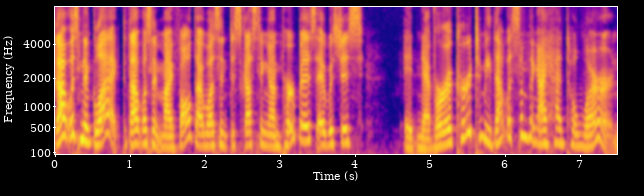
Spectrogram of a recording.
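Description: With a plain, everyday voice, a woman speaks fairly quickly at a fairly high pitch with lively intonation, on a very clean recording with a silent background. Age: 20s. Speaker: podcast co-host and parent. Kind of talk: casual chat.

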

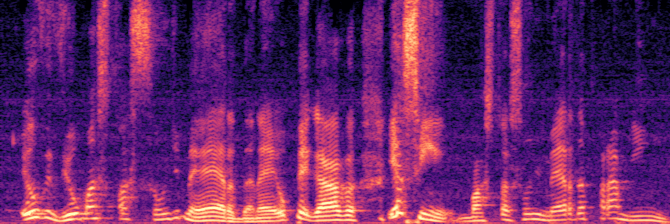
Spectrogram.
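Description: A man's fairly high voice with very wide pitch swings at a moderate pace, music in the background. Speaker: podcast co-host, programmer. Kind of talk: casual chat. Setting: home studio, live stream.

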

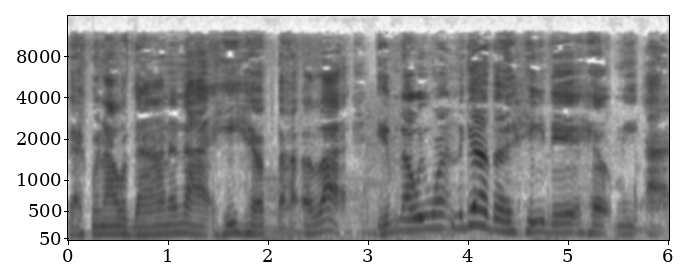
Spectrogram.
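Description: An American-accented man at a moderate pace, ordinary pitch variation, and music in the background. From Houston, Texas. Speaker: podcast host. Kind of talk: personal storytelling monologue. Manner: casual, filler-heavy.

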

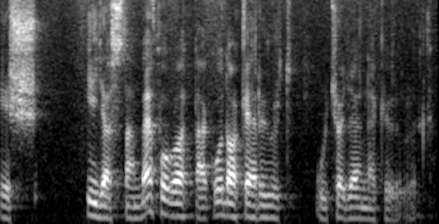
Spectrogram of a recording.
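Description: Dark and mellow in tone, a man's voice is heard. He talks at a fairly slow pace. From Hungary, Solymár. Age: 70s. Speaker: decorative painter and gilder. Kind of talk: interview.

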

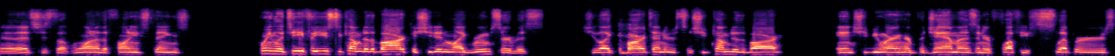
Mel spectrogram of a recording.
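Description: With a dry, close sound and no echo, this is an ordinary speaking voice with fairly even intonation. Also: man, medium pitch for a man, fairly quick pace. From Michigan. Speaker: comedian and bartender. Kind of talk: casual chat. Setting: video call, outdoors.

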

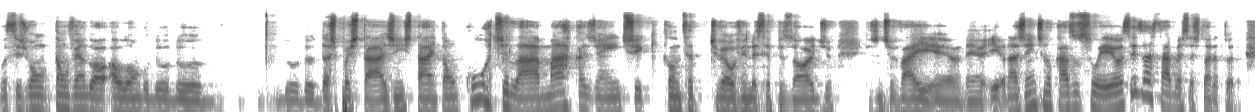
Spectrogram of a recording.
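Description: Bright and sharp in tone, a man speaks at medium pitch with ordinary pitch variation. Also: moderate pace. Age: 20s. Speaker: podcast host. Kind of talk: casual chat.

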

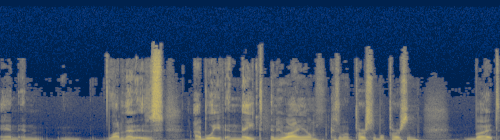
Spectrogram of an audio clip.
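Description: This man's voice has vocal fry. He speaks at a fairly quick pace. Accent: Texan. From Texas Panhandle (Amarillo). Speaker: school superintendent. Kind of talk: interview.

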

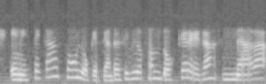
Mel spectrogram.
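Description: A woman speaks with ordinary pitch variation. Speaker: election commission chair and judge. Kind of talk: phone interview. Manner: formal.

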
